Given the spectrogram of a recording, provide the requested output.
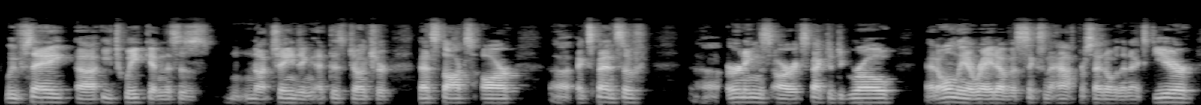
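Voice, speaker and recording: A dull, lo-fi call recording carries a man's fairly low voice. He speaks as an investment adviser hosting a market update, in a measured, halting way that sounds partly prepared. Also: fairly even intonation, fairly bright tone. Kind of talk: semi-scripted financial market commentary. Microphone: conference call line. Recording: dull, lo-fi conference call audio.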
